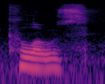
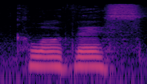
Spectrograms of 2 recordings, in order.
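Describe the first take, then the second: First: The th is dropped, sounding like close. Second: An extra vowel is inserted between th and s. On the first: The speaker calls it right. "говорити «months» і «close»" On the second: The speaker calls it wrong. "взагалі не в ту сторону"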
